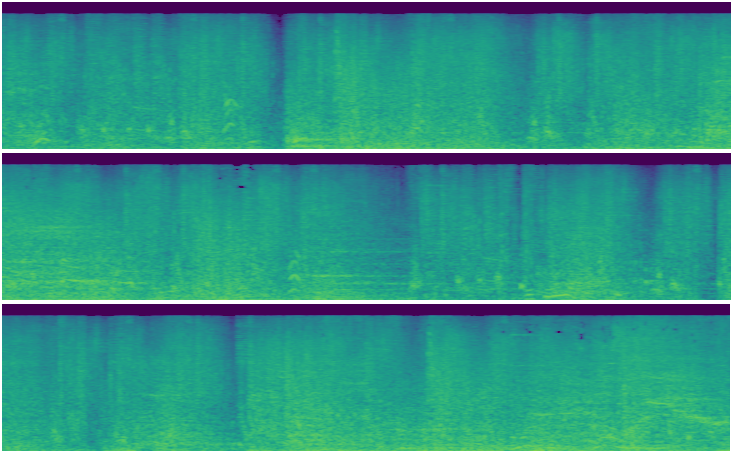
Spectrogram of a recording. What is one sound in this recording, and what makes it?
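Magic blasts and weapon hits crackle and thud as fighters battle a huge monster.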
